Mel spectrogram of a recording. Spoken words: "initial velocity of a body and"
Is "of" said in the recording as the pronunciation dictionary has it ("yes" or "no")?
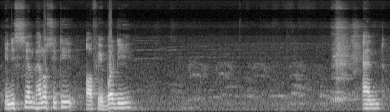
no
